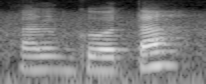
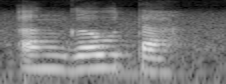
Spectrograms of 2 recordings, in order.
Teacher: Perubahan ini terjadi pada bunyi vokal tunggal O ke vokal rangkap AU, tetapi tetap dalam pengucapan satu bunyi puncak. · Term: diftongisasi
